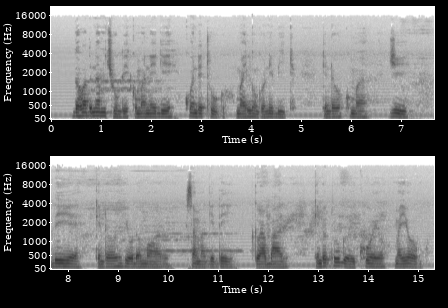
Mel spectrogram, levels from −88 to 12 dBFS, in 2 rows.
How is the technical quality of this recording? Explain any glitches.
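The recording is marred by a mains buzz running under the speech for its whole length. Sharp switching spikes at twice the 60 Hz mains rate, 120 per second, add harmonics reaching several kHz. That gives a raspy buzz about 20 dB below the speech, not the smooth low tone of plain hum.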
